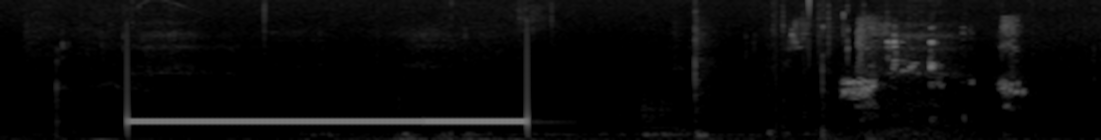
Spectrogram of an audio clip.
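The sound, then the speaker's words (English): A loud, steady telephone tone sounds once for about two seconds as a call is placed to Jason Campbell, former Auburn Tigers and Washington Redskins quarterback, then cuts off sharply, leaving faint rustling and low background noise on the line. “So without further ado, let's give him a ring-a-ding-ding.”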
